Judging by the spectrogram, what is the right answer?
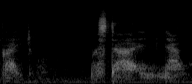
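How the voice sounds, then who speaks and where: A woman whispering in a gentle, soothing, encouraging way as she role-plays an attentive nurse for ASMR. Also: unhurried. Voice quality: breathy whisper. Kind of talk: whispered ASMR medical exam roleplay.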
